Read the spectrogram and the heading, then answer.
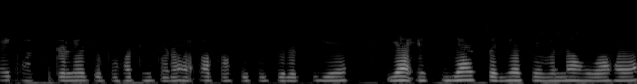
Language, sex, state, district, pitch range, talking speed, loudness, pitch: Hindi, female, Uttar Pradesh, Budaun, 170-180 Hz, 170 wpm, -42 LUFS, 175 Hz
